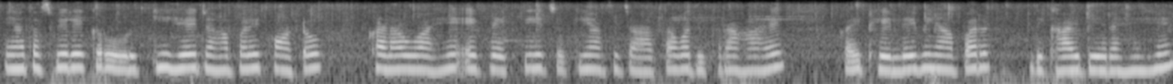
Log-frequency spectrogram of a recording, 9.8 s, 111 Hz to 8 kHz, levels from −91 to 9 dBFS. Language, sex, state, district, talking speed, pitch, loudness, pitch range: Hindi, female, Chhattisgarh, Rajnandgaon, 210 wpm, 240 Hz, -17 LUFS, 230-250 Hz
